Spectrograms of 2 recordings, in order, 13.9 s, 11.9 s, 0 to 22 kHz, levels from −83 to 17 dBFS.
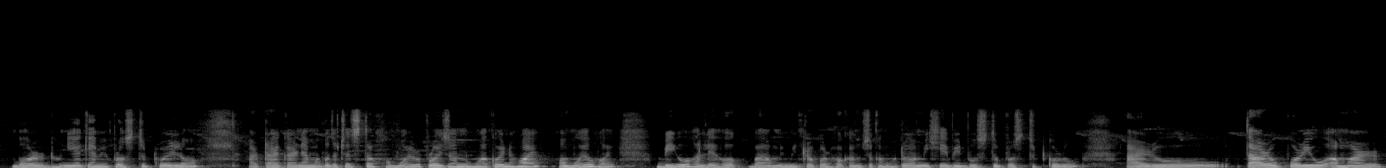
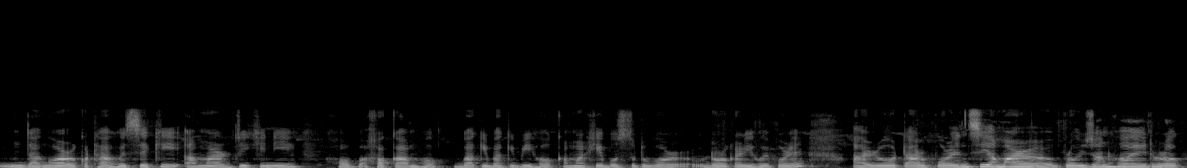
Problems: constant background noise, background conversations at intervals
